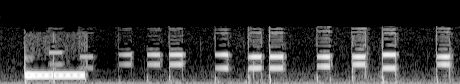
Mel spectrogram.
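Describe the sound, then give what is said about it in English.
A brief steady tone, then about nine short, crisp telephone touch-tone keypad beeps pressed in a fairly even rhythm, loud, with no voices. “And I've discovered through a couple hours of playing around today on things I really shouldn't be playing with, that you can use that slamming door to your advantage by hitting touch tones as the door slams.”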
